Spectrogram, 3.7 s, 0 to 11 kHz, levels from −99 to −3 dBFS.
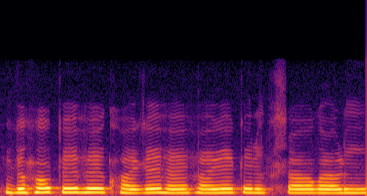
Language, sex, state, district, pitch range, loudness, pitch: Hindi, female, Odisha, Malkangiri, 205-225 Hz, -13 LUFS, 210 Hz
